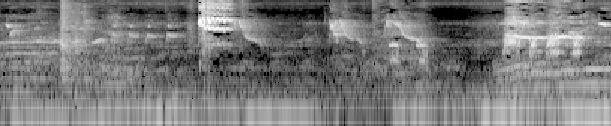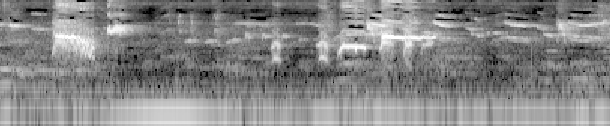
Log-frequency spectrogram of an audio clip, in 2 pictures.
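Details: Oriental magpie-robin morning song, played to push another bird to sing hard; scattered sharp whistles, buzzy harsh bursts and a pure whistled note between quieter pauses, with low background hum.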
